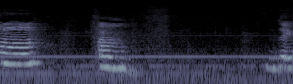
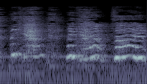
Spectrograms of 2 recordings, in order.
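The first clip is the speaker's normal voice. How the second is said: mock sobbing mom; 12 semitones higher, slower than usual. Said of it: "and she's like".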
